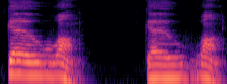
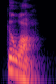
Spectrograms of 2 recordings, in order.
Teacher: And to say this in a natural way, we put a little W sound between the go and the on.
